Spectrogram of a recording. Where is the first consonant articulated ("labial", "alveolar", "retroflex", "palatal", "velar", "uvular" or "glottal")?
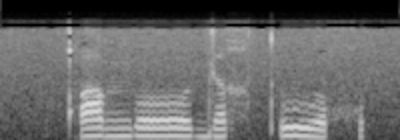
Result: uvular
